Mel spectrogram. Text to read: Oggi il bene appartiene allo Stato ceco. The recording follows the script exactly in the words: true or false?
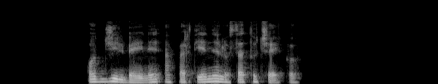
true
